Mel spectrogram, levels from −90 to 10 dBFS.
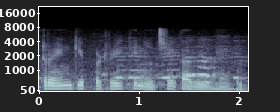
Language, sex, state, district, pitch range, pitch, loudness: Hindi, male, Uttar Pradesh, Lucknow, 110-130 Hz, 125 Hz, -17 LUFS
